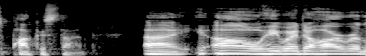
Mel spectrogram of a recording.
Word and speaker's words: Pakistan: cuz they're like oh he pronounces Pakistan correctly when he says Pakistan oh he went to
